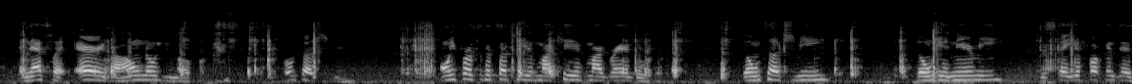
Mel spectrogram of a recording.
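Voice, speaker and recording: The delivery is fairly quick, and the sound is dry with no echo. Loud background noise runs throughout. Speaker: tarot vlogger. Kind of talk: casual vlog rant. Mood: irritated, emphatic. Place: street. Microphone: phone near.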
